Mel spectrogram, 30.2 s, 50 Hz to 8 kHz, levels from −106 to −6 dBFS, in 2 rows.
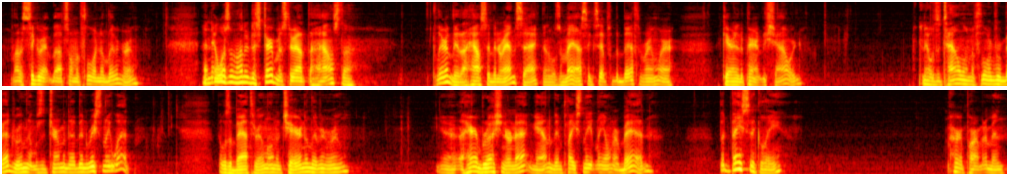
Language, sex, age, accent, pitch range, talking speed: English, male, 50-69, American, 115-140 Hz, 175 wpm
